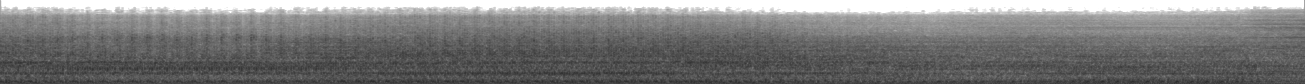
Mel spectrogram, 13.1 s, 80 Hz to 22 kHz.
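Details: 8.3 Cummins road grader diesel idling at about 25 psi oil pressure after pump drive removed from crankshaft rear: steady low beat, dull knock beneath; owner suspects gummed injection pump with non-working advance causing weak delivery and hard starting.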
